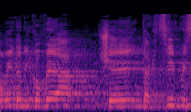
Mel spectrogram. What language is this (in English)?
Hebrew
